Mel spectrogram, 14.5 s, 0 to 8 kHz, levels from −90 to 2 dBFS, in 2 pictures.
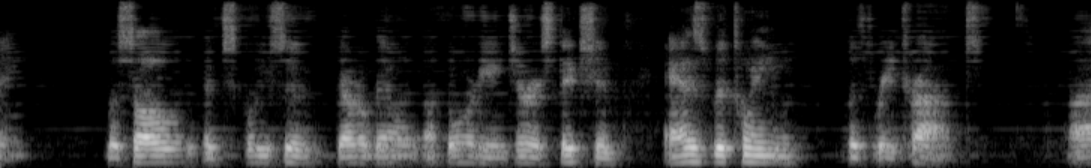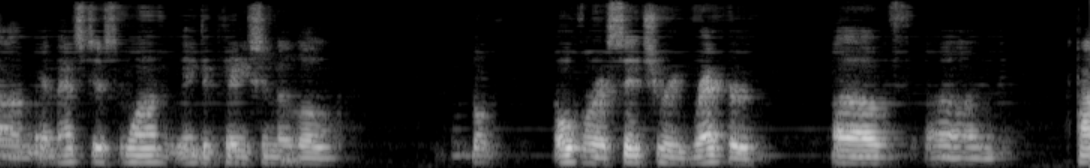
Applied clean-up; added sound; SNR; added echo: neural mask model DeepFilterNet 3.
